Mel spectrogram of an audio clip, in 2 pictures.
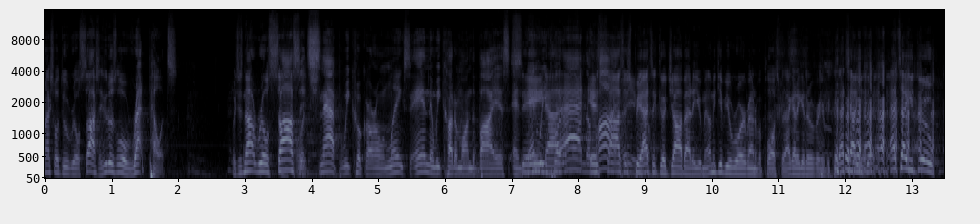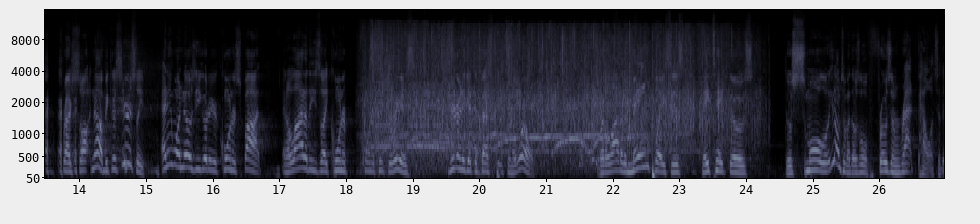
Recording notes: It's a pizza party here tonight at Moonshine! In a cross promotion with Snap Custom Pizza, free pizza was provided for everyone here live.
